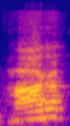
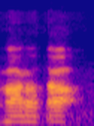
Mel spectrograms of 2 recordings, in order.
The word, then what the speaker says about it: Bharat: In Bharat also final A is not pronounced. Kannadiga will probably pronounce it Bharata. Even A is pronounced, but in Hindi it is not pronounced.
